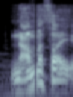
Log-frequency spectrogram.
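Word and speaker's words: Naamathite: NTI okay tight yeah it's not TH or tight it's like an in between thing that we don't pronounce in English Okay that but it's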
